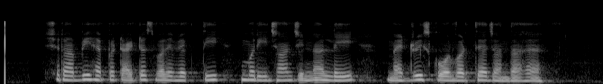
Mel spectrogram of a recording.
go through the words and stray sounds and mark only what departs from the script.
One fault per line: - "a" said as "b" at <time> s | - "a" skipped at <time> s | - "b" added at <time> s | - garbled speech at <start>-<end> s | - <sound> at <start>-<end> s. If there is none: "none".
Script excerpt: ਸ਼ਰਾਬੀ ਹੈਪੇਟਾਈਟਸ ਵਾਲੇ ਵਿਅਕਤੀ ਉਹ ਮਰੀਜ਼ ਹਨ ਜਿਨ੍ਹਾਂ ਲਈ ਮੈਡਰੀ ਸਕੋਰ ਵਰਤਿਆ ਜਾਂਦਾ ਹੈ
- "ਉਹ" skipped at 2.2 s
